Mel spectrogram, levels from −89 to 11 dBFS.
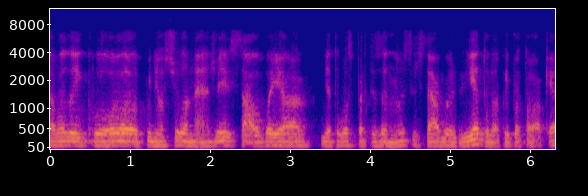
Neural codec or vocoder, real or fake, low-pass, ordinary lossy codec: codec, 16 kHz, 2 kbps, FreqCodec, smaller model; fake; 7.2 kHz; Opus, 32 kbps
